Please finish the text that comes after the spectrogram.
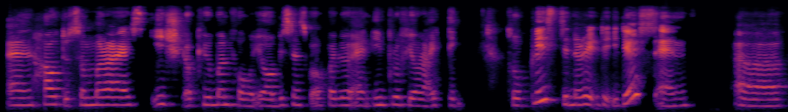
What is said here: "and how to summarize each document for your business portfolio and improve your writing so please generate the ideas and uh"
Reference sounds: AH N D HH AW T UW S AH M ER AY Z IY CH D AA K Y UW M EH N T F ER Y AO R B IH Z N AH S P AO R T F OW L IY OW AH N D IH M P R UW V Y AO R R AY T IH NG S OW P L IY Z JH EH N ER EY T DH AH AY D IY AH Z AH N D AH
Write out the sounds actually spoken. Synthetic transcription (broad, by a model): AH N HH AW T UW S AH M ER AY S IY CH D AA K Y UW M EH N T F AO Y AO B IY S N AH S P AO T F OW L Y OW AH N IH M P R UW F Y AO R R AY T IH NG S OW P L IY S JH EH N ER EY T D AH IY D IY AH S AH N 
